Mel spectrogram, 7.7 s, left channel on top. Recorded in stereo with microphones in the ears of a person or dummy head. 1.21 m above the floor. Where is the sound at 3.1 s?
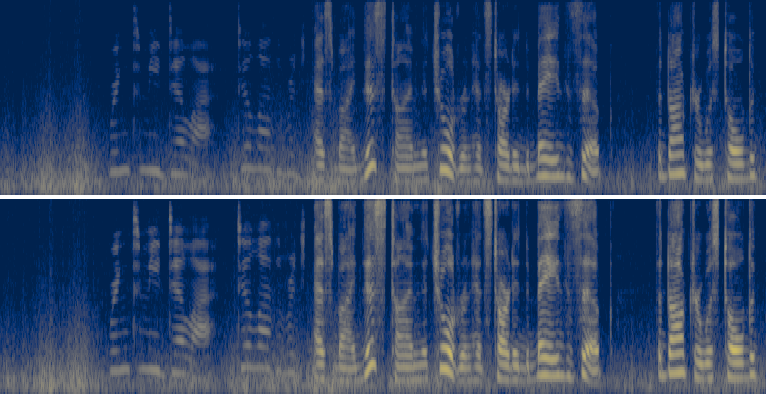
40° right (ahead or behind).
